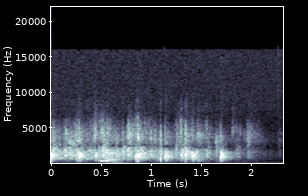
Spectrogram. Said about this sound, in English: I know that my wife has been introduced before, but again, for my privilege, I didn't have a chance to clapping for her. I'd like to give her another hand, all right?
